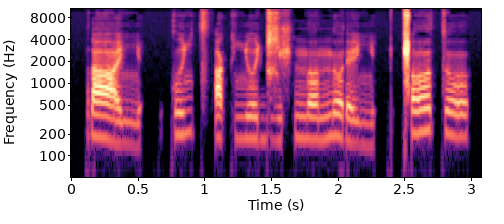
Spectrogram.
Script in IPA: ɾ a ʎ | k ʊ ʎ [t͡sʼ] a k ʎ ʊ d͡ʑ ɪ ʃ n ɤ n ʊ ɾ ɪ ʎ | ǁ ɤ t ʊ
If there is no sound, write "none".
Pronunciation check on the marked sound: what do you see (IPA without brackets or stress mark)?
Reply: t͡sʼ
